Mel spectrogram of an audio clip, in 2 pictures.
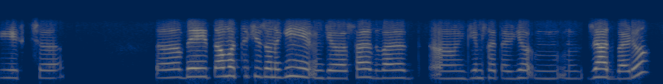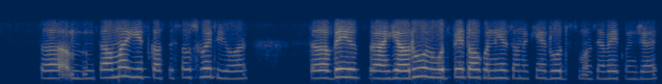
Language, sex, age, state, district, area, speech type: Kashmiri, female, 30-45, Jammu and Kashmir, Kupwara, rural, conversation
